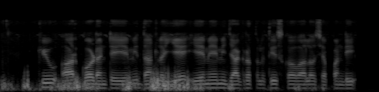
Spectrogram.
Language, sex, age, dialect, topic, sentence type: Telugu, male, 18-24, Southern, banking, question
